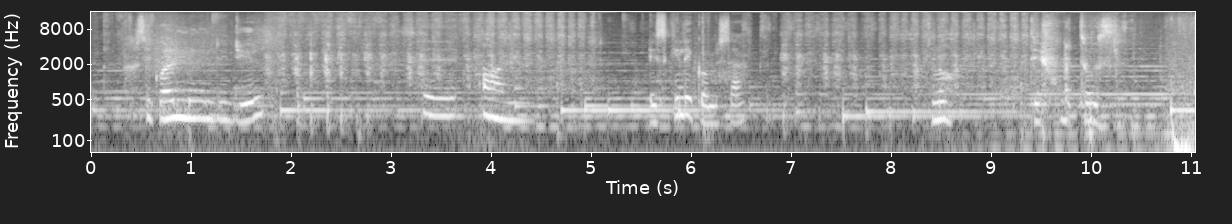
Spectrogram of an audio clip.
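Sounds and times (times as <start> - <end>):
crayon scratching on paper: 0.2 - 10.4.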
